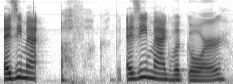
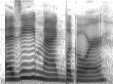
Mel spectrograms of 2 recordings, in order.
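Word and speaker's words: Ezi Magbegor: Ezzy Magmagor. Say it again. How do you say it? Just try again. Ezzy Magbagor had 3 key blocks towards the end of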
